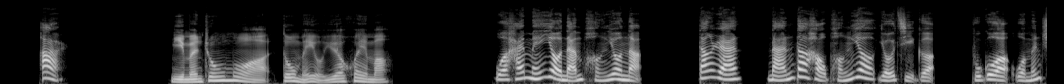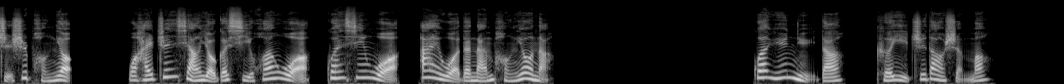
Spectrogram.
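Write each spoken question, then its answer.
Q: 关于女的,可以知道什么?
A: 她还没有男朋友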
